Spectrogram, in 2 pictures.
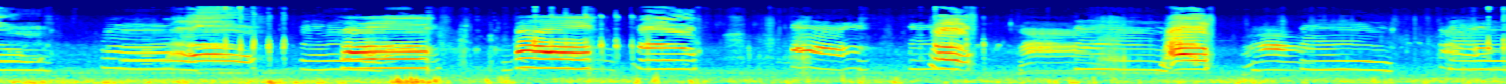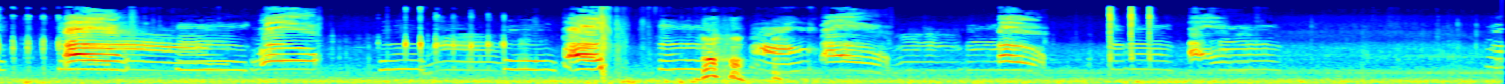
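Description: Hungry stray cats begging for food, meowing over and over, about one meow every second or two. About two-thirds of the way through comes one longer meow that drops low.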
